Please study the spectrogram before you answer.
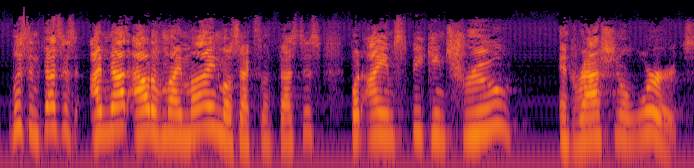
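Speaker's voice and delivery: bold defiant Paul. Acted. Paul on trial answering Festus, loud and bold.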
